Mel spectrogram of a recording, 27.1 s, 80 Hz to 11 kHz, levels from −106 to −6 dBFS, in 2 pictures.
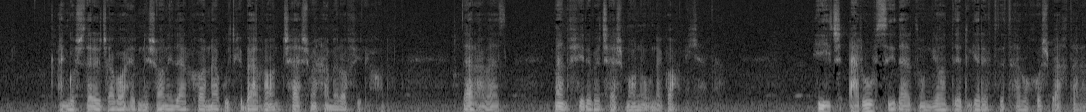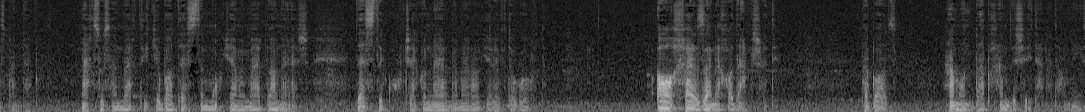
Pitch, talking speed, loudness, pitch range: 85 Hz, 130 wpm, -48 LUFS, 80-100 Hz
